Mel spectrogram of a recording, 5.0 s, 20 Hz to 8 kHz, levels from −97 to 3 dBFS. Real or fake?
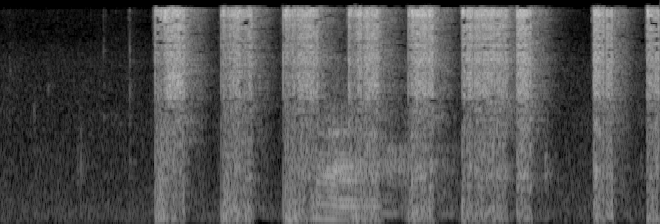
real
